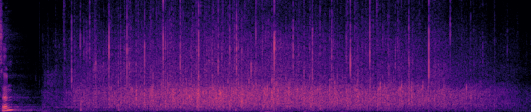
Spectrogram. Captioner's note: applause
